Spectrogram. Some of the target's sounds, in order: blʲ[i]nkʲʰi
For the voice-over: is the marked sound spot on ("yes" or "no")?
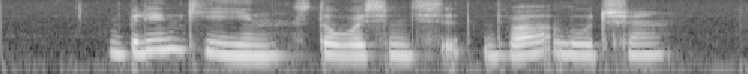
yes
